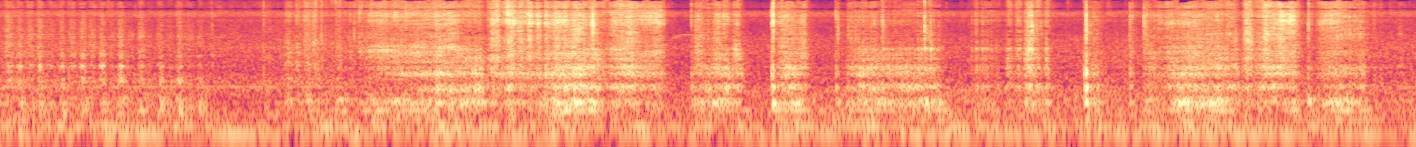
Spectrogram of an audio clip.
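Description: Fingernails scratch and rub along the solid dark brown wood-grain laminate divider panel of a cube storage shelf. The result is a continuous dry rasping and rubbing texture that swells and fades in uneven strokes, with a low, steady body.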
